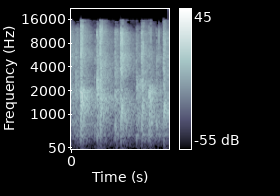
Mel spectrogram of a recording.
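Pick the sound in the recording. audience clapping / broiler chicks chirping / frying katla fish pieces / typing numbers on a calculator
audience clapping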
